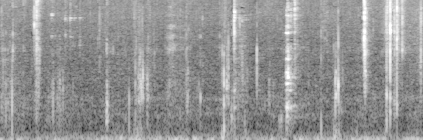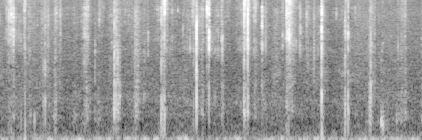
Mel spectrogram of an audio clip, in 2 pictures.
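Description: Close-miked chewing of broccoli florets: irregular crisp crunches and bites, several a second.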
